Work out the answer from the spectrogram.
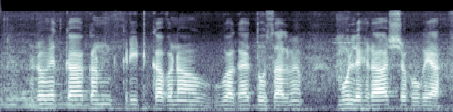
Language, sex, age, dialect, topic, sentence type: Hindi, male, 18-24, Awadhi Bundeli, banking, statement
